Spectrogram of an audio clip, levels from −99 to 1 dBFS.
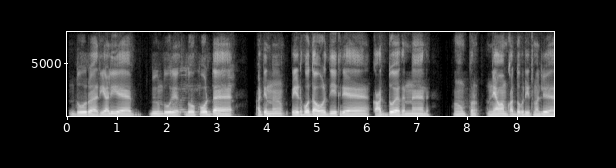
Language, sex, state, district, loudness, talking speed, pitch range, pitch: Marwari, male, Rajasthan, Nagaur, -16 LUFS, 150 wpm, 135-145 Hz, 140 Hz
